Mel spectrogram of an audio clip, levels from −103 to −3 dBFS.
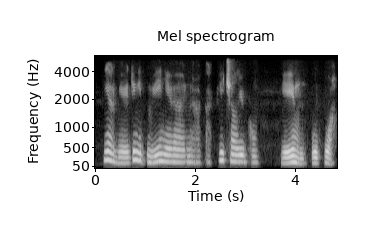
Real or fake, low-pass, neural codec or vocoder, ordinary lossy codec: fake; 5.4 kHz; autoencoder, 22.05 kHz, a latent of 192 numbers a frame, VITS, trained on one speaker; none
